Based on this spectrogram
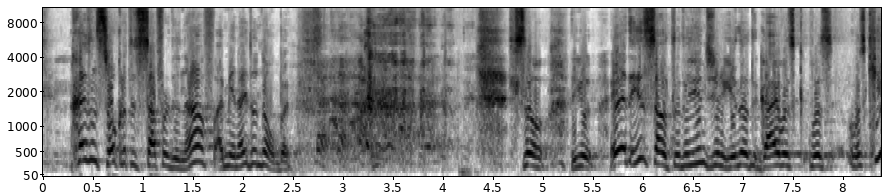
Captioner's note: laughter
